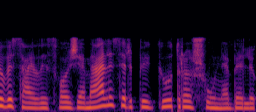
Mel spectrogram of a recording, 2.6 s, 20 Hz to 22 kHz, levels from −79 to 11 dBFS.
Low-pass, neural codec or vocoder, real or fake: 5.4 kHz; none; real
